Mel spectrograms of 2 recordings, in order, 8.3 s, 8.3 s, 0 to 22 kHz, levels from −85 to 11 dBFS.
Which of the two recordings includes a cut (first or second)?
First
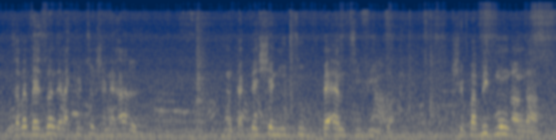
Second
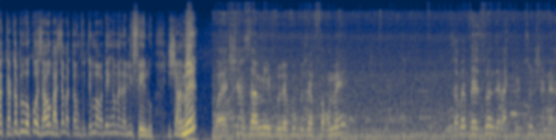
second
